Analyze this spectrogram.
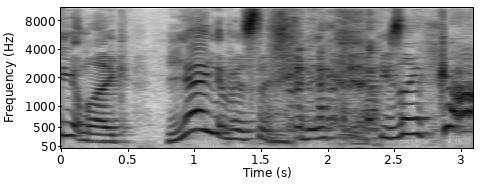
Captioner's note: laughing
